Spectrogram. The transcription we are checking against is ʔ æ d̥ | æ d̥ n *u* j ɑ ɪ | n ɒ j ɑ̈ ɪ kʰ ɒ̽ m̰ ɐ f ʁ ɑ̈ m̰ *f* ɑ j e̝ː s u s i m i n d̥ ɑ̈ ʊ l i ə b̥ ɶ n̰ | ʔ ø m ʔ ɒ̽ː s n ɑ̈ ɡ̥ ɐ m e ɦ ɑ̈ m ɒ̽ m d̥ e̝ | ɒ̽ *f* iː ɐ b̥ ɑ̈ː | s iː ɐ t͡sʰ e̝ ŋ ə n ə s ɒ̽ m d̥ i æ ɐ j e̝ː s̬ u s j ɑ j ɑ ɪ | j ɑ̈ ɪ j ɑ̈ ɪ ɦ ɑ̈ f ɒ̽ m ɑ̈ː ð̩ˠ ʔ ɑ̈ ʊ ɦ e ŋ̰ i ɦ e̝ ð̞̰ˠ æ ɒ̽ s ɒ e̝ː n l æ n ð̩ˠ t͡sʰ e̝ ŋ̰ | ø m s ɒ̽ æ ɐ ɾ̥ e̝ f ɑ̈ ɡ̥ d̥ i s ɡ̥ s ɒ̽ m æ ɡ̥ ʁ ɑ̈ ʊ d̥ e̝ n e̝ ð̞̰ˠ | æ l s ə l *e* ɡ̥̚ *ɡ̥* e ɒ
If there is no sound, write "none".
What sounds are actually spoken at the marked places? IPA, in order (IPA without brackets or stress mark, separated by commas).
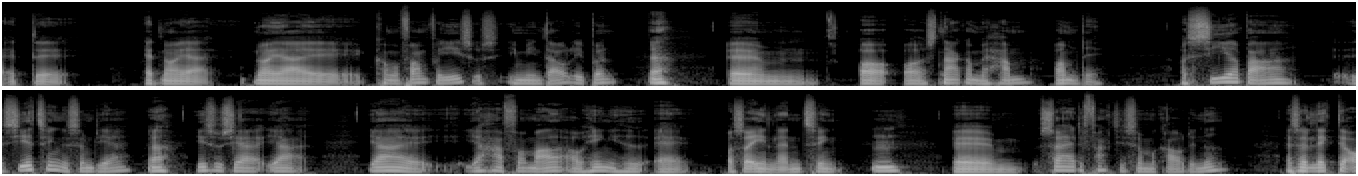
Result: ɒ, f, s, e, d̥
